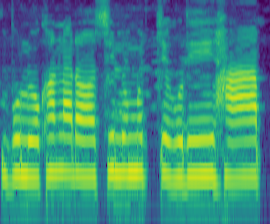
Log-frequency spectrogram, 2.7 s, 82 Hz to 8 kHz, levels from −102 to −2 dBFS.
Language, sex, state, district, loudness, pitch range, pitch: Chakma, female, Tripura, Dhalai, -14 LUFS, 225-245 Hz, 235 Hz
